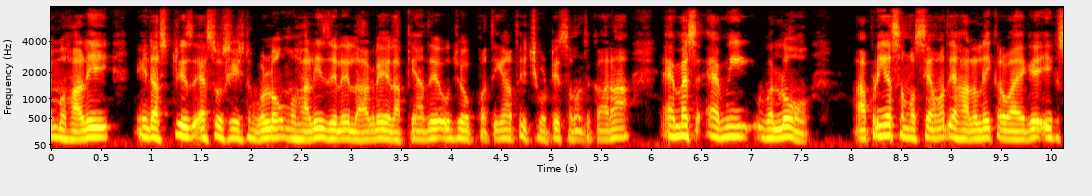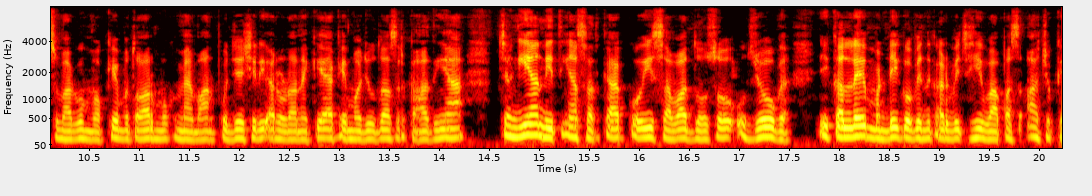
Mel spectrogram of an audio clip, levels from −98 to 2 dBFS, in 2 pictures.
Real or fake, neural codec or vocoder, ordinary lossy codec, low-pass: fake; codec, 16 kHz, 8 kbps, FreqCodec, larger model; none; none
